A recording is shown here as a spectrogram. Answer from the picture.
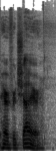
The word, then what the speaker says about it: Herefordshire: And yet I think you're pronouncing it really quite well for an American. they struggle a little bit with Herefordshire, but you're doing a very good job.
